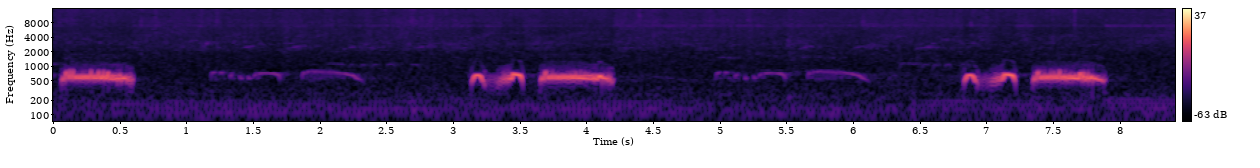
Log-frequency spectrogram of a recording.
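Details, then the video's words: Spotted dove, a three-note 'kuk 3' cooer, pursued during bird trapping and entering a trap cage. It gives mellow cooing phrases, two short bowed notes then a long steady coo, repeated about every 3.5 seconds, with softer quiet coos in between. "TEKUKUR KUK 3"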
